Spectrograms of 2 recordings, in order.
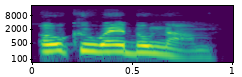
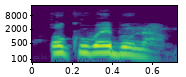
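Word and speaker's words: Okwuegbunam: It's Okwebunam. That's how you pronounce it. It's Albert Chukwuemeka Okwebunam.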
